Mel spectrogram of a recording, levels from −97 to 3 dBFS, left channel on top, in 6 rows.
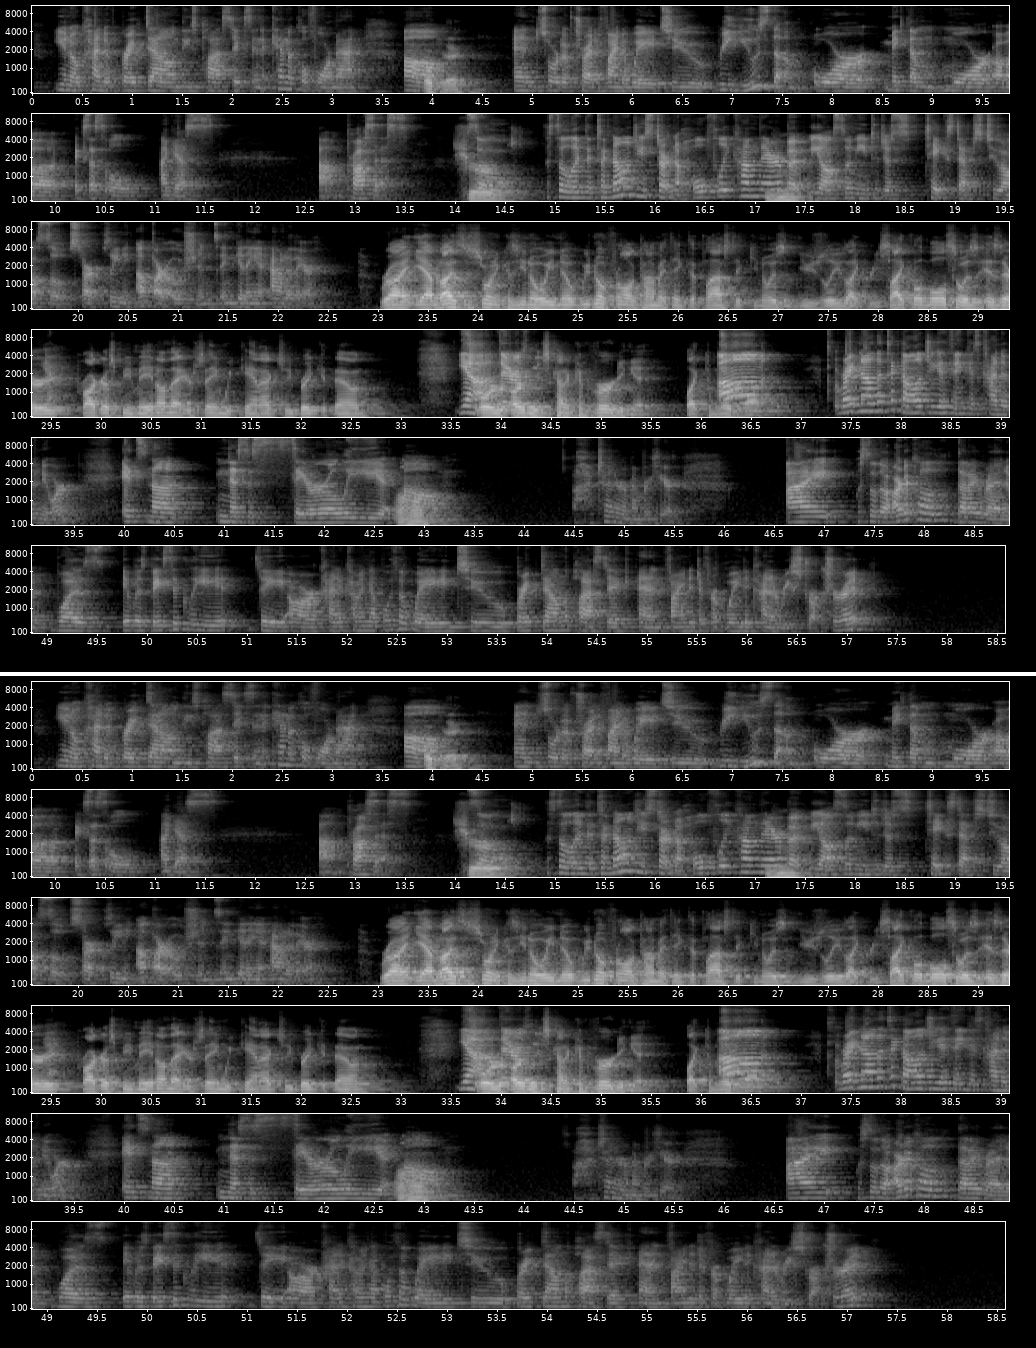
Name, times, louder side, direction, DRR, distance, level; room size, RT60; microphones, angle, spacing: voice 1, 0.2-4.2 4.8-10.8 11.0-11.5 12.6-13.5 14.1-14.5 15.0-22.4 29.4-29.5 33.2-34.2 36.2-36.6 37.3-40.5 40.9-43.3 44.5-46.0 46.6-47.0 47.3-50.8 51.1-57.3, left 4 dB, 90° left, 4 dB, 2.9 m, -40 dB
voice 2, 3.9-4.2 14.0-14.4 17.2-17.4 23.0-32.6 33.8-35.5 35.8-36.6 42.7-43.0, left 1 dB, 10° left, 10 dB, 0.8 m, -31 dB
15.5 x 9.0 x 5.2 m, 0.77 s
head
